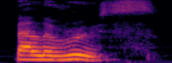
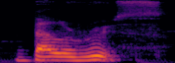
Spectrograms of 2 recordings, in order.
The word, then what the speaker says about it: Belarus: So starting with bel, we have bella. The middle syllable is unstressed and it reduces to become the schwa sound. L, bella, Belarus. So the main stress is on the final syllable.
